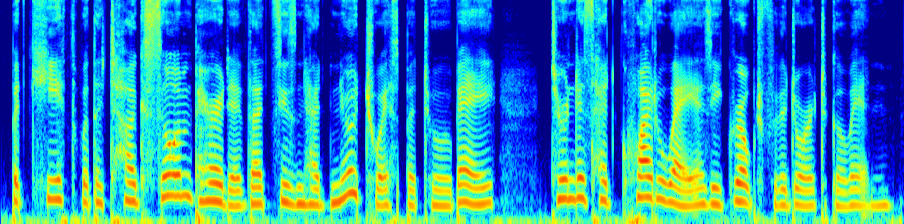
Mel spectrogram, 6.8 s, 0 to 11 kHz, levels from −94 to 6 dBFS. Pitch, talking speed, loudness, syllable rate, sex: 220 Hz, 255 wpm, -20 LUFS, 6.5 syllables/s, female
